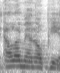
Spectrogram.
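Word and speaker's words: Ella Minnow Pea: Okay, it's spelled like the name, Ella, E-L-L-A, M-I-N-N-O-W, like the fish, and P like the vegetable. And it's called and it says LMNOP, and if you say it really quickly, that's the name of the book.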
